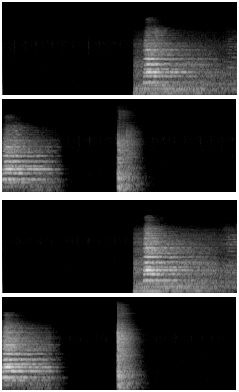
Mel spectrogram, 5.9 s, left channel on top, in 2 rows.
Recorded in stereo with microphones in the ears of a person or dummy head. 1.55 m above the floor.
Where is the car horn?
40° right (ahead or behind), 5.5 m; by 3.6 s 50° right (ahead or behind), 5 m.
